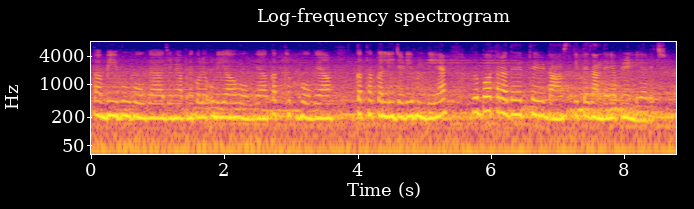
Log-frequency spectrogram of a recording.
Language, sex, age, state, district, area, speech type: Punjabi, female, 18-30, Punjab, Faridkot, urban, spontaneous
